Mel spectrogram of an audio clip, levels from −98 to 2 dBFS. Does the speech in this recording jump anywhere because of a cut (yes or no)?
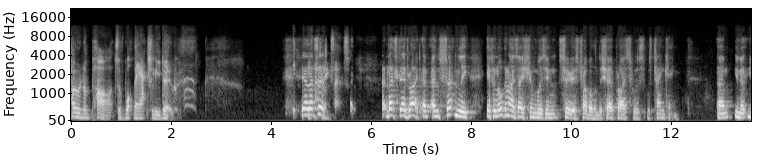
no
